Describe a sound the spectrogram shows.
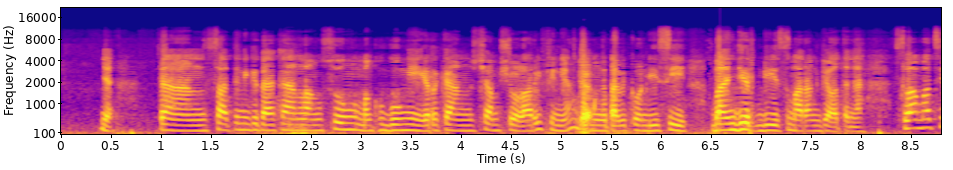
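A young woman speaks calmly and clearly into a microphone, close by.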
